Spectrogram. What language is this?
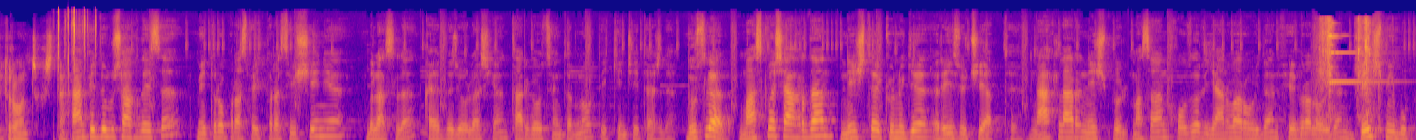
Turkish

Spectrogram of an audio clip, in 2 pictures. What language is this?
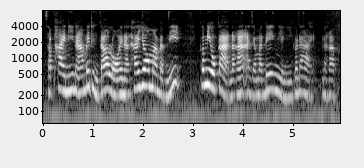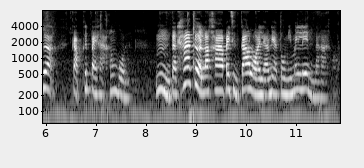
Thai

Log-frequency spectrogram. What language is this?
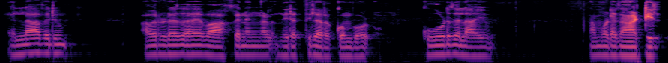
Malayalam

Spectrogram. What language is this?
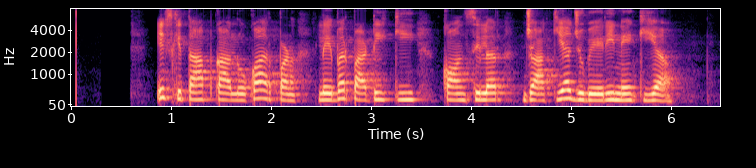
Hindi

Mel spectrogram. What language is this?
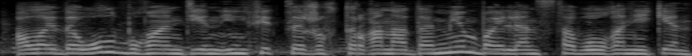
Kazakh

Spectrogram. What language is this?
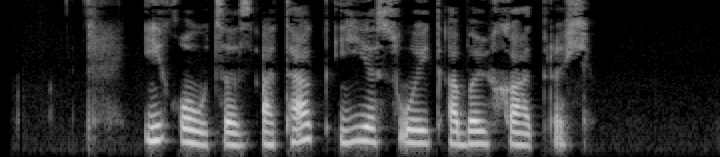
Abkhazian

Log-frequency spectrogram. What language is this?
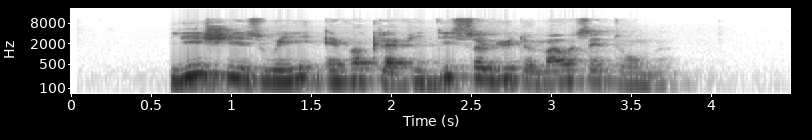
French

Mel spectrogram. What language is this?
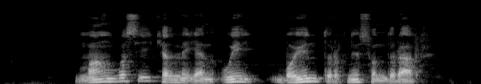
Uyghur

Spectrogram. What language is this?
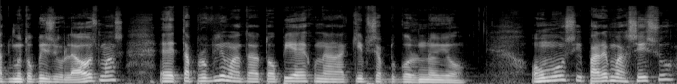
Greek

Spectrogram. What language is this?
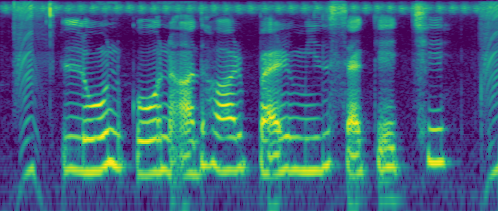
Maithili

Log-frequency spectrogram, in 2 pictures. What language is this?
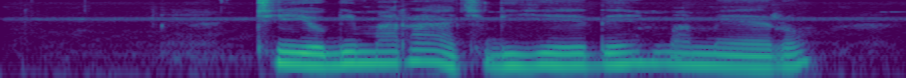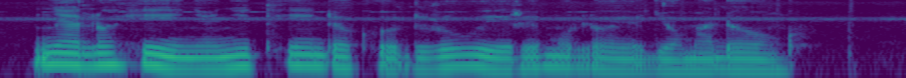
Luo (Kenya and Tanzania)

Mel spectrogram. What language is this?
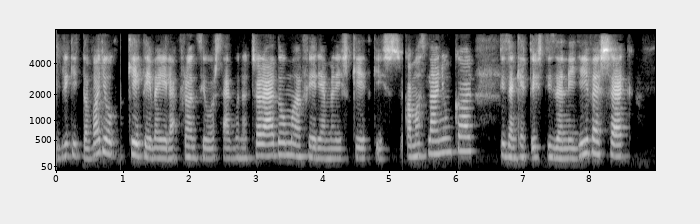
Hungarian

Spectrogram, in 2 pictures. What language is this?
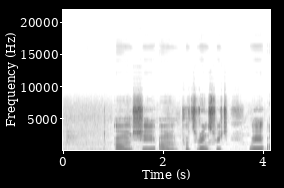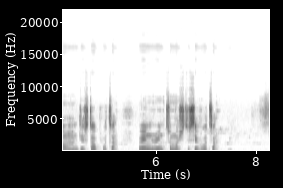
Nigerian Pidgin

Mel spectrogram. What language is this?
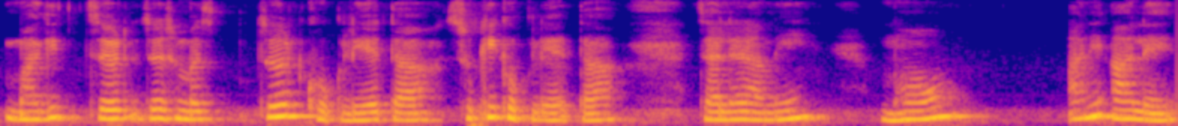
Konkani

